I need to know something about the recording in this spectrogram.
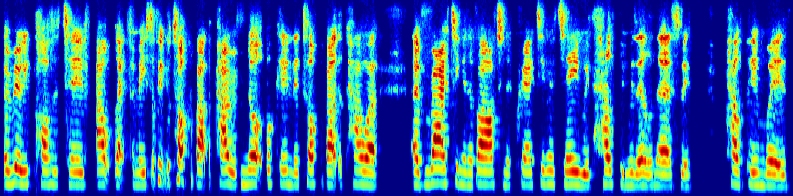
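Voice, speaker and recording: A woman's voice: medium pitch, flat delivery, a little fast, no room sound, dull audio. A woman from Lancashire with a mild Lancashire accent, answering interview questions as a guest author in an articulate, reflective way. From Lancashire, England.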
